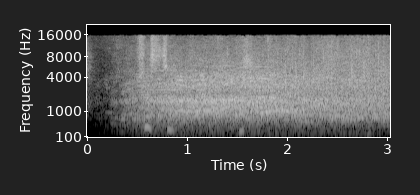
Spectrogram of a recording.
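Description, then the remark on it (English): A live comedy audience bursts into steady applause mixed with laughter after a joke about a trapper, a dense, loud wash of clapping that swells in after a brief quiet moment and holds strong to the end. “Applause break on the trapper bit.”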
